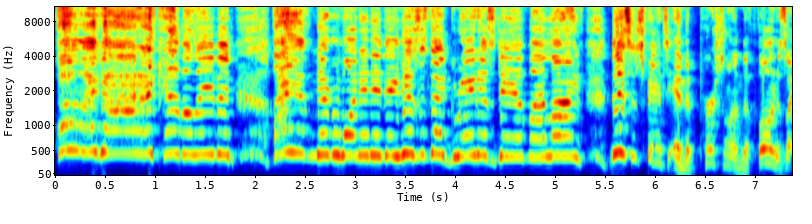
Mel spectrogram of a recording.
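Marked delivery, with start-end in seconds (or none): 0.0-6.2 very high, fake, out-of-control screaming fit. Retelling a joke he played on a prize-call sales pitch: retelling his fake screaming. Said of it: "I just start screaming. I'm losing it".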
